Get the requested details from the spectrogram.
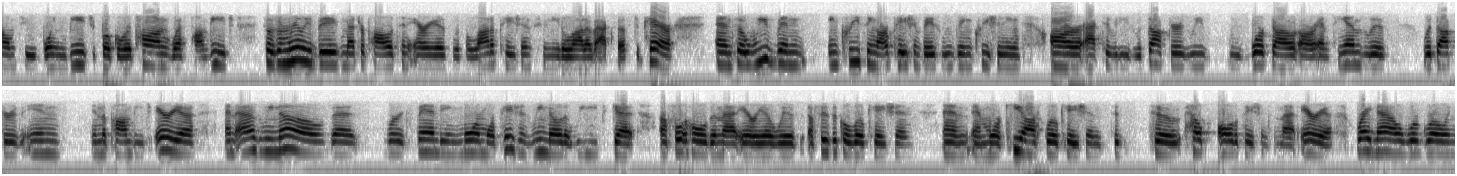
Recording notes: called in to SmallCapVoice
